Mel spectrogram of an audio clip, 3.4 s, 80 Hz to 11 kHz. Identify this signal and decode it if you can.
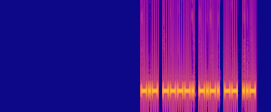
Morse code, heard as a keyed tone, about 53 wpm, 700 Hz. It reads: K9CMU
